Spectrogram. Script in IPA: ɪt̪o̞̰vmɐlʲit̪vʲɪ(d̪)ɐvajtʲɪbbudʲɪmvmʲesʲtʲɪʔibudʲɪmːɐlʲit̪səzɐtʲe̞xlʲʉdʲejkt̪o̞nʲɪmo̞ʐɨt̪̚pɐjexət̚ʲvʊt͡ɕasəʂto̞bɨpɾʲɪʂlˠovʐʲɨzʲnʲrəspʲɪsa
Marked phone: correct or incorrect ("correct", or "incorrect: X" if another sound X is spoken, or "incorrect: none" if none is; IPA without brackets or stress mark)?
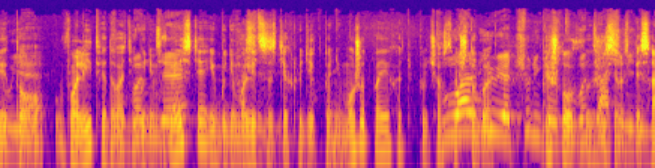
correct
